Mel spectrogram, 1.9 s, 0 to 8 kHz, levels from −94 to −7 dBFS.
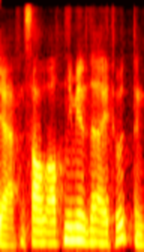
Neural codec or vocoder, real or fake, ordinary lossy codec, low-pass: codec, 16 kHz, 0.7 kbps, FocalCodec; fake; none; 7.2 kHz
